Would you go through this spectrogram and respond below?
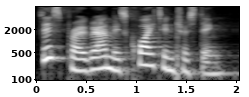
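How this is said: All words are stressed evenly.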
